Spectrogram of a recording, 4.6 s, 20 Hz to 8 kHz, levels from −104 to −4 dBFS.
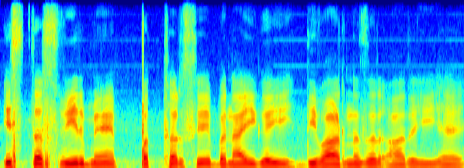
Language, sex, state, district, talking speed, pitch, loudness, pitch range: Hindi, male, Chandigarh, Chandigarh, 155 wpm, 125 Hz, -17 LUFS, 115-140 Hz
